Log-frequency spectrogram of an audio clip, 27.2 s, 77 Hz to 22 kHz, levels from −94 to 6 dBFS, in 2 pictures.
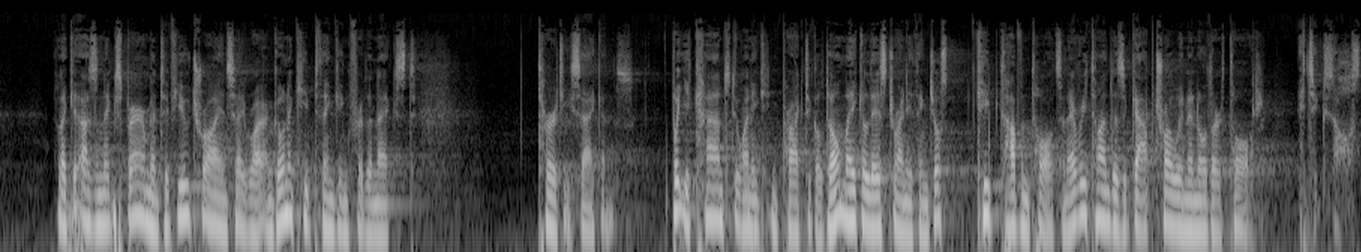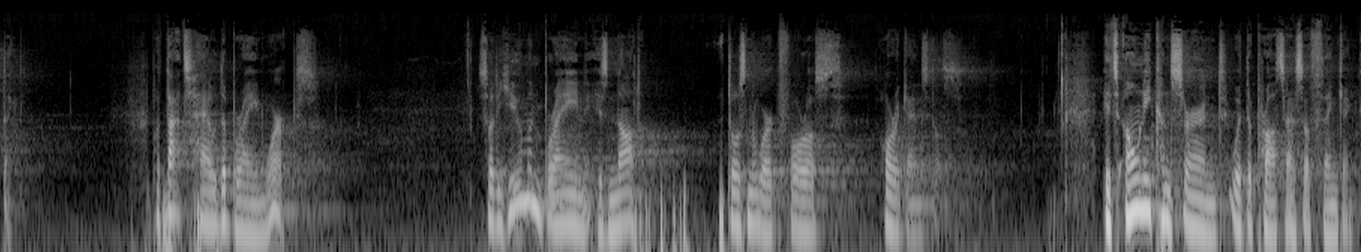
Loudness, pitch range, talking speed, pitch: -27 LUFS, 110-150 Hz, 165 wpm, 125 Hz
